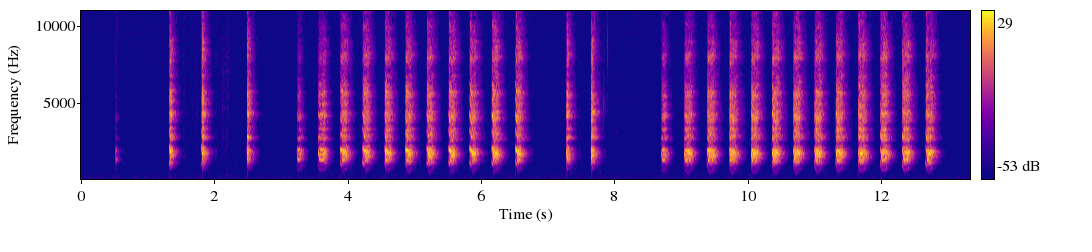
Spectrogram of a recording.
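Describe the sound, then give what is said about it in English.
Raspy, loud yelps from an aluminum-surface friction turkey call: a few spaced single notes, then a long run of evenly paced rapid yelps, a short pause and two notes, then another steady rapid series. “As you can tell, that the aluminum surface is a lot raspier and louder than the regular slate call.”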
